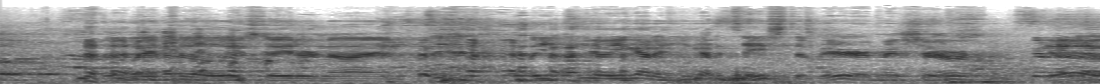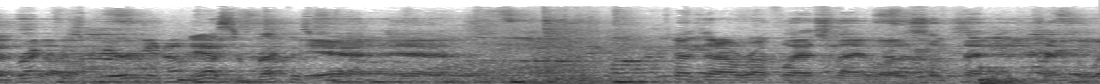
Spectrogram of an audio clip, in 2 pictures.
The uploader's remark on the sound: Live at Mortalis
